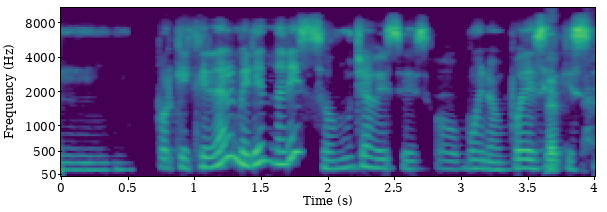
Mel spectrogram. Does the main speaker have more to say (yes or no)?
yes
